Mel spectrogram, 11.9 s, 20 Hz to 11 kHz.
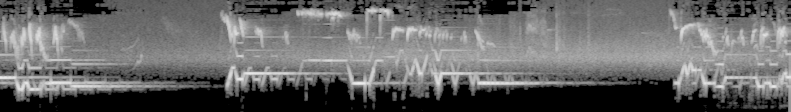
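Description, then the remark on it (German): Synthesized tones replay a European robin's song, transcribed into notes and played 1:1 on synthesizers: quick, bright, stepping and sliding electronic phrases in three bursts separated by short pauses, clean and fairly loud with no voices. “Genauer, du hast die Singstimmen in Noten transkribiert und diese dann mit Synthesizern 1:1 nachgespielt. Das hier ist zum Beispiel das Rotkehlchen, der Gewinner aus 2021.”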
